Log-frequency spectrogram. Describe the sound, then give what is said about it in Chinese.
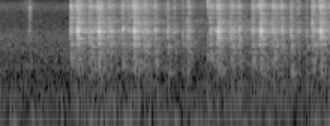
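Rapid typewriter typing by cows begins after a short silence: a steady stream of sharp, bright metallic clacks, some strikes ringing higher, continuing without pause and with no voices. “Cows that type，会打字的牛？”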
